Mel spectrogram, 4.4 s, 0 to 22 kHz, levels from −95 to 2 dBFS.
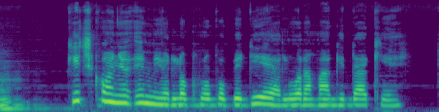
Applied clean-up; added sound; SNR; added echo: neural mask model DeepFilterNet 3.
